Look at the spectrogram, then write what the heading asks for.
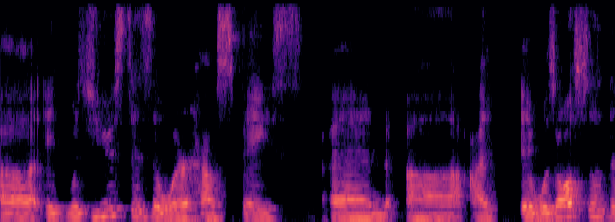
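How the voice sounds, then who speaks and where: A woman speaks at a moderate pace with a somewhat breathy voice. Her intonation stays fairly even. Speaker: real estate developer. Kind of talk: panel presentation. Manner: halting, many fillers.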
